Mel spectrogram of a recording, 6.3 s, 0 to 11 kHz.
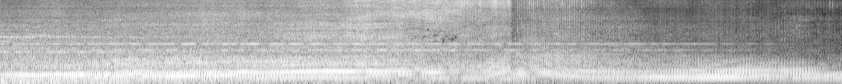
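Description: Indian Scout FTR750 dirt-track racer's V-twin engine revving hard: the note climbs for about two and a half seconds, drops off, then dips and climbs again near the end.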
